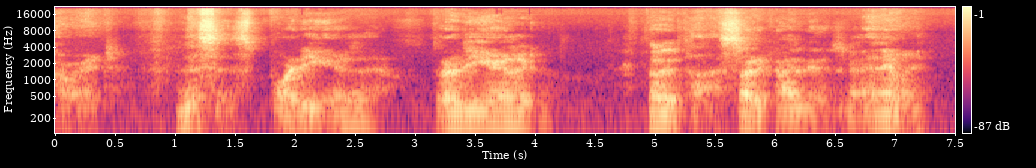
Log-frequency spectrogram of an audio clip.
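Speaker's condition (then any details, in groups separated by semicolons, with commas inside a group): Brain injury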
